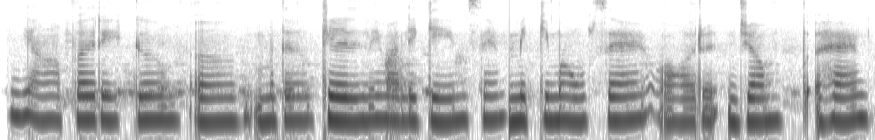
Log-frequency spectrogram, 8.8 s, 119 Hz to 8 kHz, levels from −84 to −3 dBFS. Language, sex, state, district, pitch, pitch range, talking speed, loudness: Hindi, female, Uttar Pradesh, Jalaun, 220 Hz, 215-225 Hz, 110 wpm, -34 LUFS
